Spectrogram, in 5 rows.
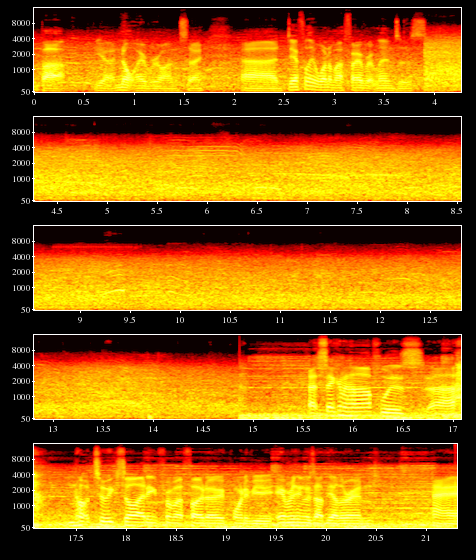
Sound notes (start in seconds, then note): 15.0 upbeat music; 16.8 chuckles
